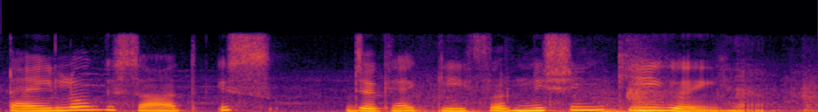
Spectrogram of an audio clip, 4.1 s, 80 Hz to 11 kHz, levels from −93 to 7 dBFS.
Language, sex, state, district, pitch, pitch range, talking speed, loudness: Hindi, female, Punjab, Fazilka, 245 Hz, 230-300 Hz, 145 wpm, -16 LUFS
